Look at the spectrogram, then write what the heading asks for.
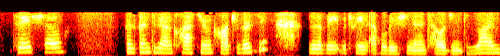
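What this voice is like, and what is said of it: Slightly raspy, sick-sounding voice. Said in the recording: “I'm a little bit sick, so my voice may sound slightly raspy,”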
